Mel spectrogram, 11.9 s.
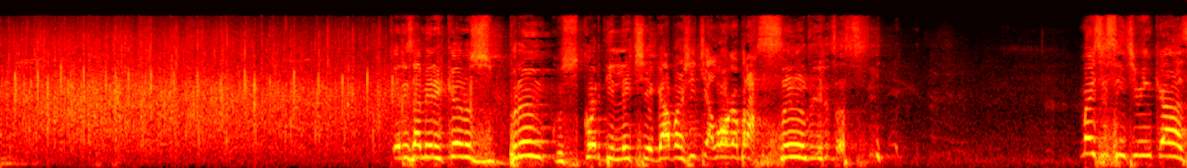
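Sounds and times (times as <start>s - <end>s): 
audience applause: 0.0s - 4.6s
speech: 3.9s - 8.9s, 10.9s - 11.8s.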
